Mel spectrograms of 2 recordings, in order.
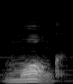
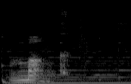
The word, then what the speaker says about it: monk: This word also people pronounce incorrect and the word is monk, but the correct pronunciation is monk.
